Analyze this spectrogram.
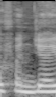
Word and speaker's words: fungi: आपने नोट किया होगा, मैं कभी इसको फंगी बोल रही हूँ, कभी फंजाई बोल रही हूँ। बेटा दोनों ही प्रोनाउंसिएशन क्या है, एकदम करेक्ट है।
